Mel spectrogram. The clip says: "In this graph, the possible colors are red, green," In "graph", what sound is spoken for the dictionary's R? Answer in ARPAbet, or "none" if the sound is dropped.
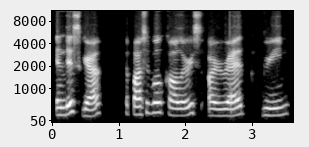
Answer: R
